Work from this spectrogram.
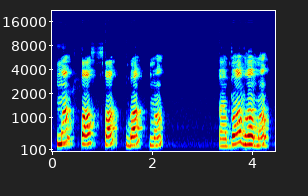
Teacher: ओष्ठों से म प फ ब म ब भ म का उच्चारण हो जाता है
